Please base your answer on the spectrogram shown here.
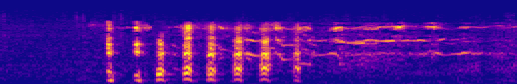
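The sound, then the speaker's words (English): A robotic duck gives a rapid series of about eight harsh, nasal quacks from roughly half a second to a second and a half, fairly loud, followed by faint chirpy tones and low background noise. “While we have to fight this robotic duck.”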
